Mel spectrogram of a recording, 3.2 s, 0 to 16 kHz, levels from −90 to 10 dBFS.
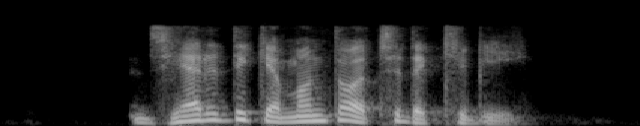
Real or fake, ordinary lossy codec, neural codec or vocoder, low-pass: fake; AAC, 64 kbps; codec, 16 kHz, 1.1 kbps, Voila-Tokenizer; 7.2 kHz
